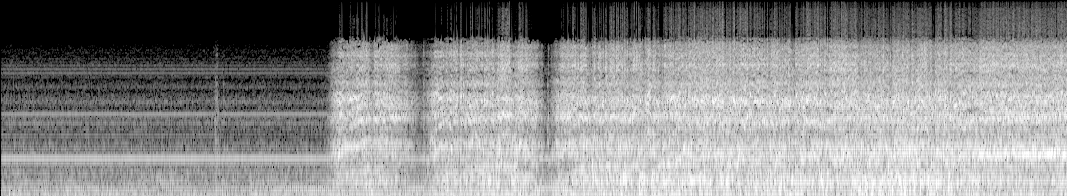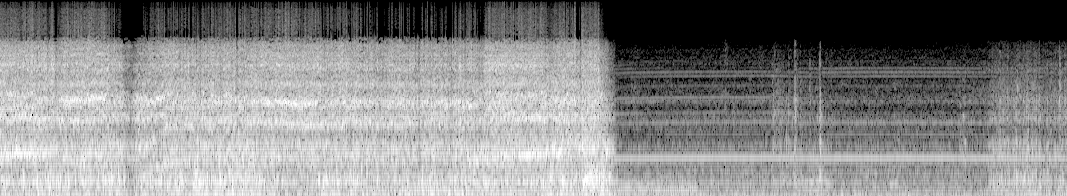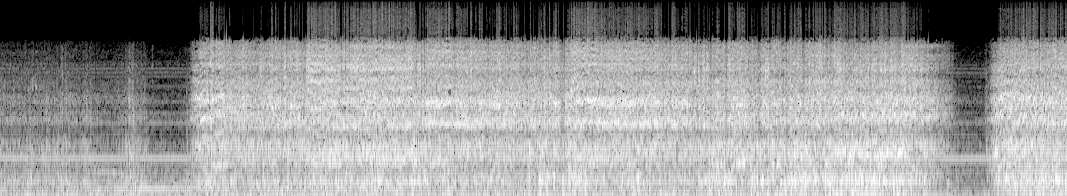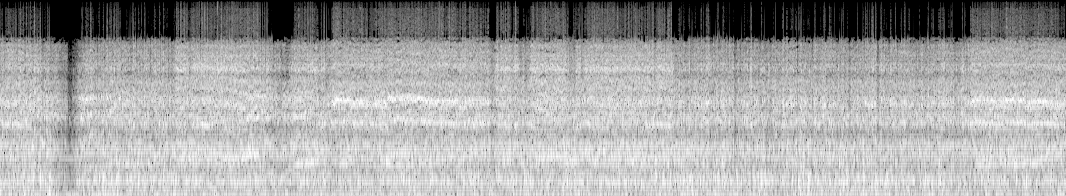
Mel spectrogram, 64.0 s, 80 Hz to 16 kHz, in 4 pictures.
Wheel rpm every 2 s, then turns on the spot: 0, 0, 50, 100, 120, 190, 190, 190, 160, 160, 200, 200, 140, 0, 0, 10, 20, 70, 190, 200, 200, 200, 180, 80, 130, 190, 170, 200, 190, 200, 200, 200.
30-34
